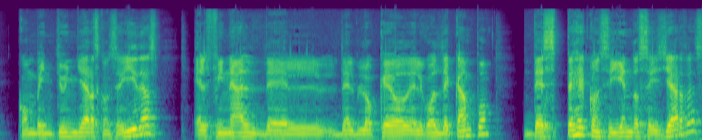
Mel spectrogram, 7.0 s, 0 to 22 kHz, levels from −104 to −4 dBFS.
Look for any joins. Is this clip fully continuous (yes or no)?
yes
